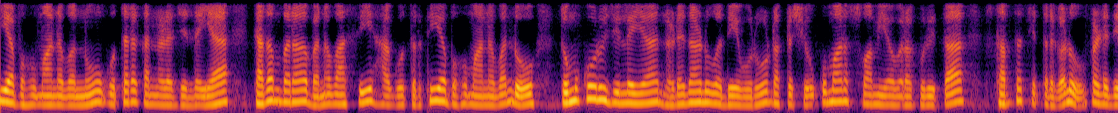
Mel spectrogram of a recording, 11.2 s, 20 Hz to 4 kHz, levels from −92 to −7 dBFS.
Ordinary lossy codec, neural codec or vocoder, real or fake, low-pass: none; codec, 24 kHz, 0.9 kbps, DualCodec; fake; 3.6 kHz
